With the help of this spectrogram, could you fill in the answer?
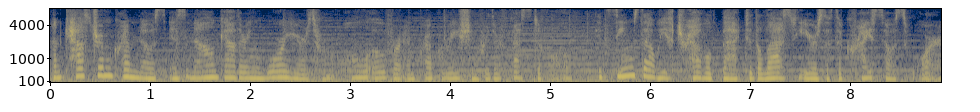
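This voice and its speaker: A woman playing a composed, thoughtful young companion in a video game, speaking in a measured, earnest and articulate way. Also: mid-range voice, over music, close to an everyday voice. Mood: calm, thoughtful. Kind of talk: video game character dialogue.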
